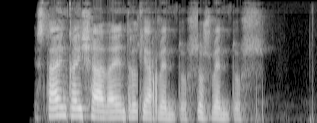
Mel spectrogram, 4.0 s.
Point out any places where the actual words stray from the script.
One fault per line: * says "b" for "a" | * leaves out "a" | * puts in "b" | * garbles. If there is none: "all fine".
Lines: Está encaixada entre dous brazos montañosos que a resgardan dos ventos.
* leaves out "dous brazos montañosos"
* says "ventos" for "resgardan"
